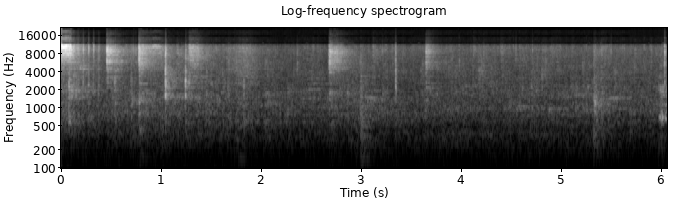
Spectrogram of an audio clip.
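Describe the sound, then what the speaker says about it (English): Peanut sauce drizzled into a hot pan of cashew chicken, giving a soft, steady sizzle with scattered crackles and small taps, fairly close and with no voices. "I'm gonna go ahead and drizzle the"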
